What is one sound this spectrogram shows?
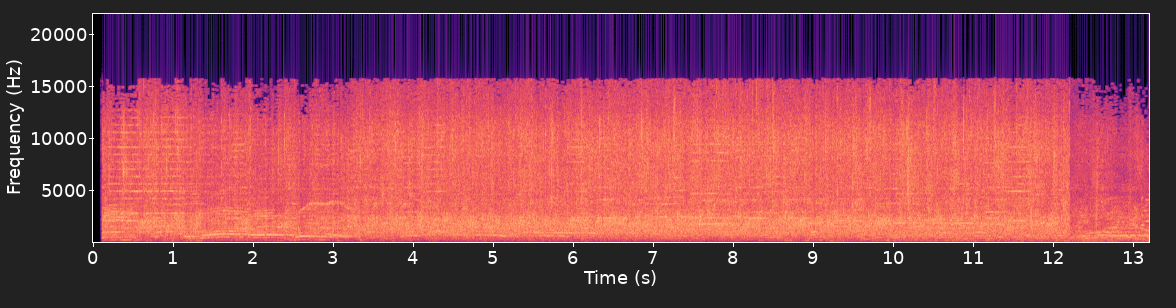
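A crowd applauds loudly outdoors.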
